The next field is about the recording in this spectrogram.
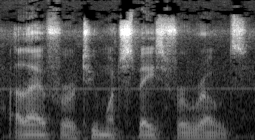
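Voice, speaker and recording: Very deep, hungover man, flat delivery. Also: normal speed, slight background noise. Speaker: video tutorial host. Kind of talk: casual game building tutorial commentary.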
